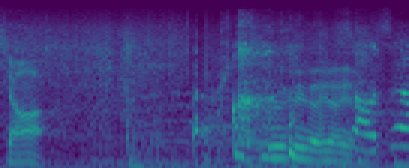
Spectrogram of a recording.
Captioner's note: sizzle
